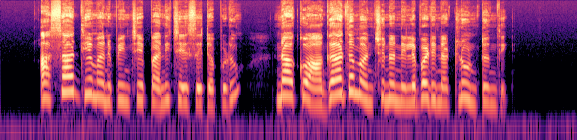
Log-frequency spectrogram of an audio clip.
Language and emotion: Telugu, sad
